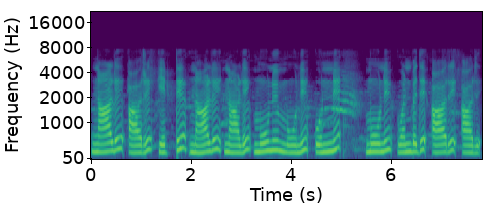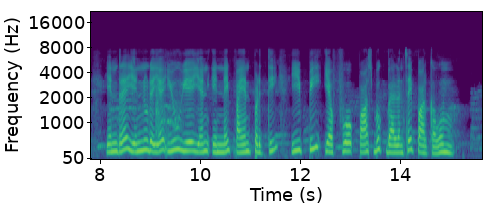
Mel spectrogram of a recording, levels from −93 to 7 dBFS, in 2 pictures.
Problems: background sounds at intervals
